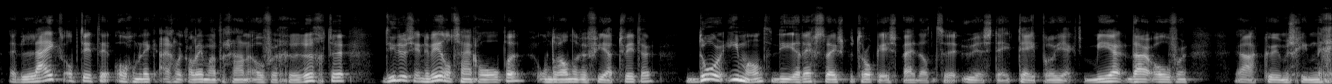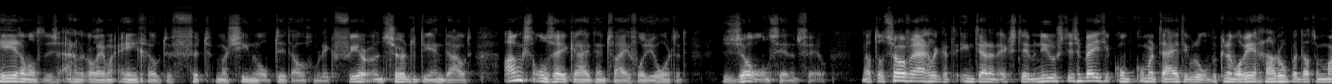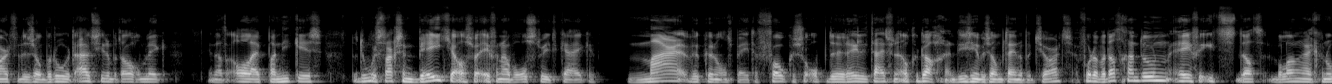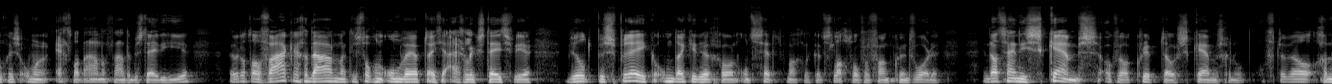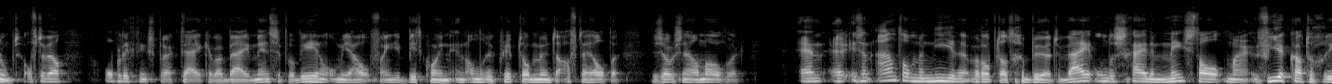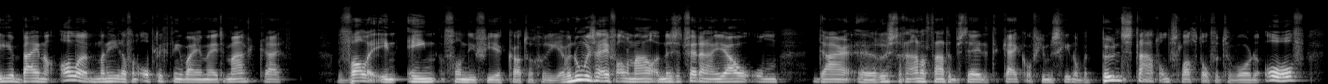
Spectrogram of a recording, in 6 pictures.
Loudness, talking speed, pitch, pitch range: -20 LUFS, 215 wpm, 120 Hz, 110-140 Hz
